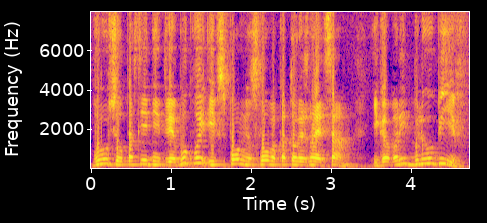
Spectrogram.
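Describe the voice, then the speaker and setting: A man's voice: high voice, expressive, moderate pace, mellow. A man teaching in an explanatory video lesson, didactic and careful to enunciate each example. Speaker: language teacher.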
